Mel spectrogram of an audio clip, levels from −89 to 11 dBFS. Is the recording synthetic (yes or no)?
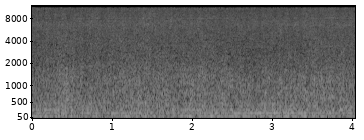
no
